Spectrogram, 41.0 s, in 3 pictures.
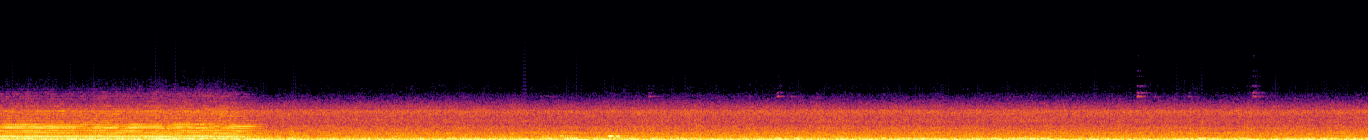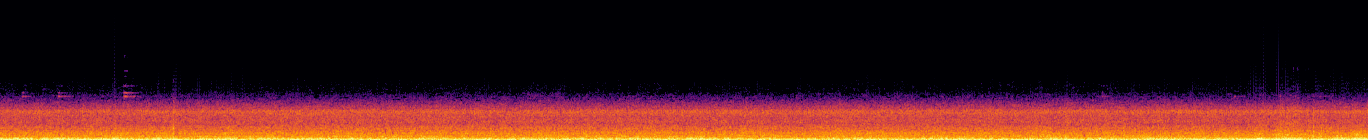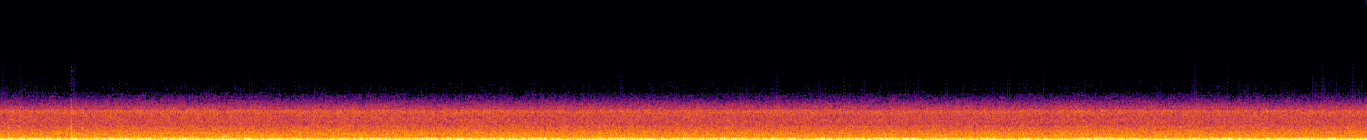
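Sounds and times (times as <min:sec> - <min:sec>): train wheels rumbling: 0:00.0 - 0:41.0.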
